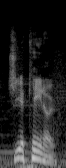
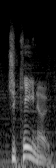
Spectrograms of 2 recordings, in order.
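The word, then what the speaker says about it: Giacchino: ah how's it pronounced g aquino chiquino michael jacquino's score is memorable it's [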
